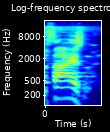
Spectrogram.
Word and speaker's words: Theismann: His name really is Theismann, not Theismann. Okay. Okay. He went to Notre Dame, had a chance to win the Heisman Trophy. So he changed his name from Theismann to Theismann to rhyme with Heisman.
